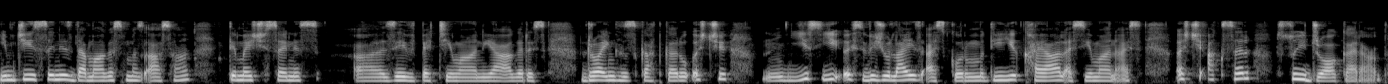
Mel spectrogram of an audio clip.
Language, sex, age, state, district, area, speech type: Kashmiri, female, 18-30, Jammu and Kashmir, Budgam, urban, spontaneous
